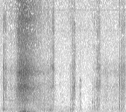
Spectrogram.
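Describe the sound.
Biting into a raw carrot at a tasting gives one sharp crunch, then a few quieter crunching chews. The sounds are faint overall, with no talk.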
